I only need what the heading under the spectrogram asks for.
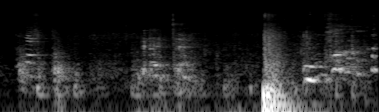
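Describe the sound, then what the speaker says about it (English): A door at a resort swim-up room in the Philippines slides and shuts with one loud thud near the end, after a stretch of people chatting nearby. "Yeah, it's a door."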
